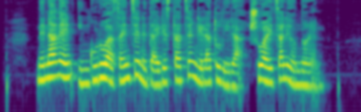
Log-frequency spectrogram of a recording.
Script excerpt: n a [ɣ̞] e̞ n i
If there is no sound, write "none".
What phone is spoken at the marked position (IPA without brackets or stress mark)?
ð̞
